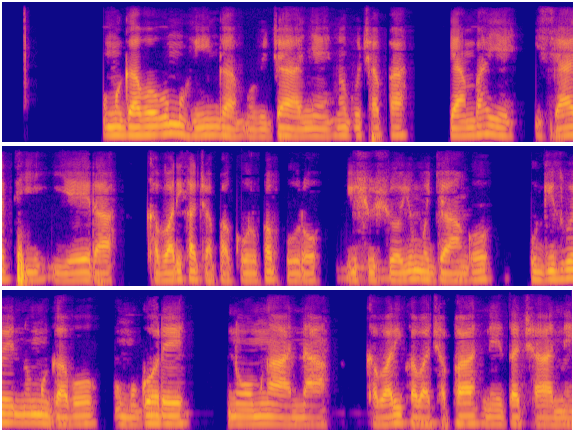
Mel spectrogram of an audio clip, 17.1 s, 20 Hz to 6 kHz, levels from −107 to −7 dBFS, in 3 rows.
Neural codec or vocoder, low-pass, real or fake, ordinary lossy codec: none; 5.4 kHz; real; AAC, 32 kbps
